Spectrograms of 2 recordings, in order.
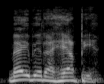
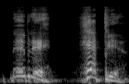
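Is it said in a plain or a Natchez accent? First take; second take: plain; Natchez. First: It is said in his usual accent. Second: It is said in a Natchez accent.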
